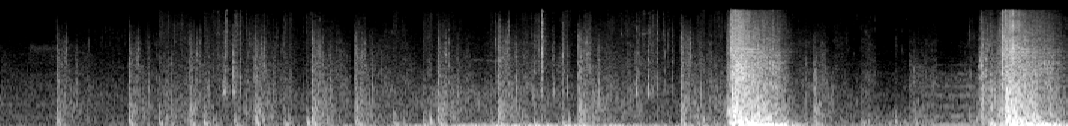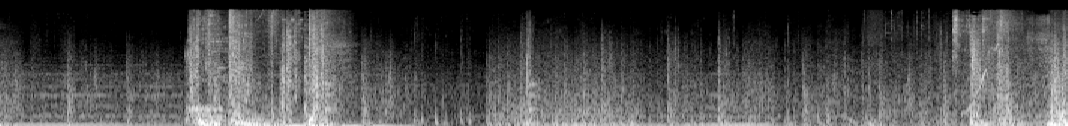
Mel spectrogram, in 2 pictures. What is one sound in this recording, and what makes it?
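Footsteps run quickly over hard stone.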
